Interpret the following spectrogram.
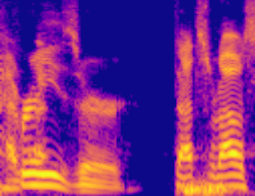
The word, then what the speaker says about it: Fraser: I mean, It's pronounced Fraser.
